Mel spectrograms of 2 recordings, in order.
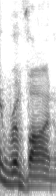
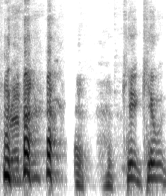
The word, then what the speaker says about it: Revan: But you remember during why did you say Ravon? Why did you say it like that? Revan?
